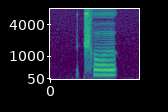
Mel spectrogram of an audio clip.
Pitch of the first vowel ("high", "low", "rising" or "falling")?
high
